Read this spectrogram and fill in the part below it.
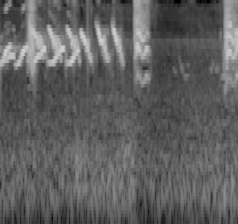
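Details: Double-collared seedeater with a female calling to excite the male: rapid series of upslurred whistled notes, several per second, closing with harsh broadband bursts and a short pause.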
